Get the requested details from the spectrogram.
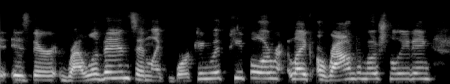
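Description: A woman has an unremarkable speaking voice at a moderate pace. The sound is dry and close, with no echo. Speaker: intuitive eating coach. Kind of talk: casual interview.

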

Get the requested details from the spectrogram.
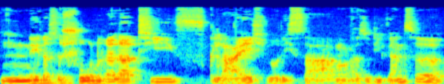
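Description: A man with a fairly low voice and ordinary pitch variation speaks over noticeable background noise. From Hamburg, northern Germany. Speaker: juggler and card-trick performer, show producer. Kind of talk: podcast interview. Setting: hotel room.

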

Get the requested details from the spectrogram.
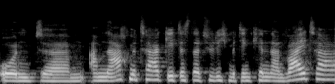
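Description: A woman talks at a fairly slow pace. She has a normal speaking voice with ordinary pitch variation. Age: 40s. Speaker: butcher shop co-owner. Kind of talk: interview.

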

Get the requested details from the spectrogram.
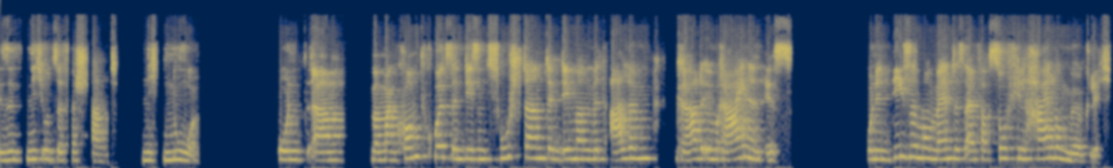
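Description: Very slowly and with long, frequent pauses, a woman speaks in a somewhat breathy voice with a fairly high pitch and fairly even intonation, the sound dry and close with no echo. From Germany. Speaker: qigong trainer and alternative practitioner. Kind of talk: interview.

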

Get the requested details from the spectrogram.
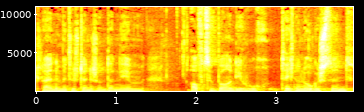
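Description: A man's voice over noticeable background noise. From Germany, Lower Saxony (partly Upper Franconia). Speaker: robotics professor. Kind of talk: interview. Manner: hesitant, many filler sounds.

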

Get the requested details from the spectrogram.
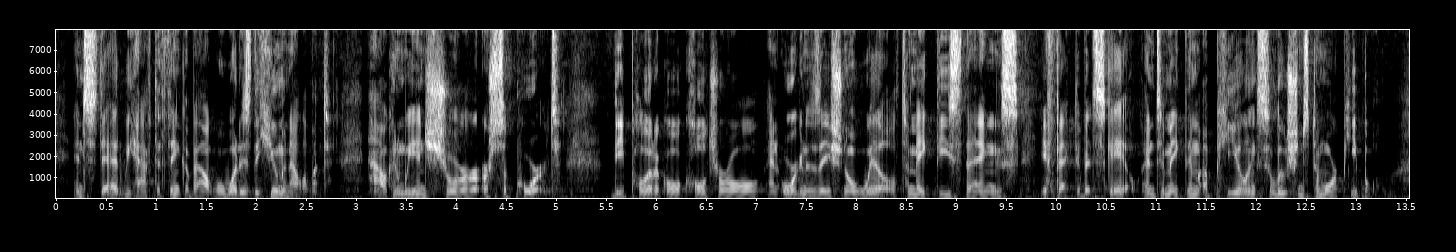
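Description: A man speaks with an American accent at medium pitch with ordinary pitch variation. Noticeable background noise is present. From Texas, Austin. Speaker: futures educator and facilitator. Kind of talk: interview. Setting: conference event.

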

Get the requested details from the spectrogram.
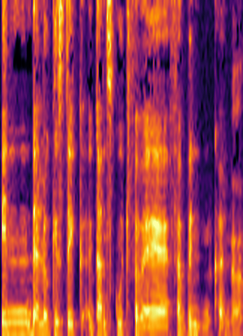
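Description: Speaking at a medium pitch with fairly even intonation, a woman has a Spanish accent. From El Salvador. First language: Spanish (speaking German). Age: 20s. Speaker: sustainability manager. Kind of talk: podcast interview.

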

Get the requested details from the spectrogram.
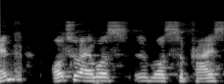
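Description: A man with a German accent, fairly high in pitch, at a moderate pace. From Germany. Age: 30s. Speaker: podcast co-host. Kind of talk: casual chat. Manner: halting.

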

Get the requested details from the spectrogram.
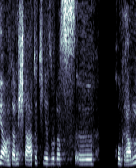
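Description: An unremarkable speaking voice from a woman, fairly high in pitch, at a moderate pace, with a dry, close sound and no echo. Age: 40s. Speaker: job coach and lecturer, single mother of four. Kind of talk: interview.

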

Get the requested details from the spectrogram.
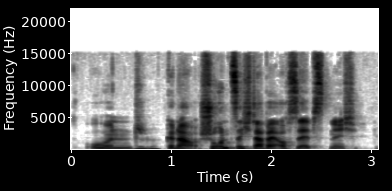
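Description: Over a silent background in a very clean recording, a woman with a plain, everyday voice speaks at medium pitch and a fairly slow pace. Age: 20s. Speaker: podcast co-host, criminology. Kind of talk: casual chat.

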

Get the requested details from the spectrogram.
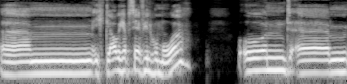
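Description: A man's dark, mellow tone at a very slow pace, with fairly even intonation. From Upper Franconia, Germany. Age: 40s. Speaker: craft brewery owner and software developer. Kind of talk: interview. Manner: halting, many fillers.

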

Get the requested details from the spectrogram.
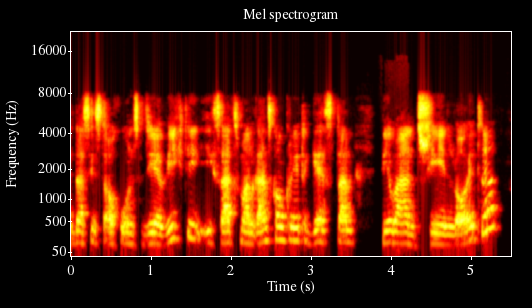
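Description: The speaker is a man. He talks with a Nepali accent. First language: Nepali (speaking German). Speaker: community association leader. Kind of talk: interview. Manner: halting.

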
